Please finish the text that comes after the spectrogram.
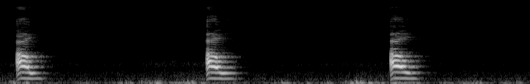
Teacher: हम अंग्रेजी के वी की आवाज में ना निकालें। होठों को गोल करके ही पढ़ें। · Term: वाव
